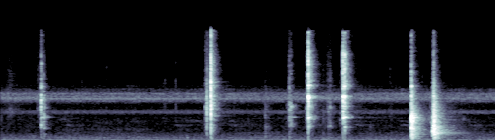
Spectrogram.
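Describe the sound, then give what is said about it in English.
Sharp snips of a cutter clipping the cap off a Shady Moose Toro cigar: about seven crisp, bright clicks come in uneven pairs and singles against a quiet background. “Anyway, I'm gonna go ahead and cut the cap and let's see how it is.”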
